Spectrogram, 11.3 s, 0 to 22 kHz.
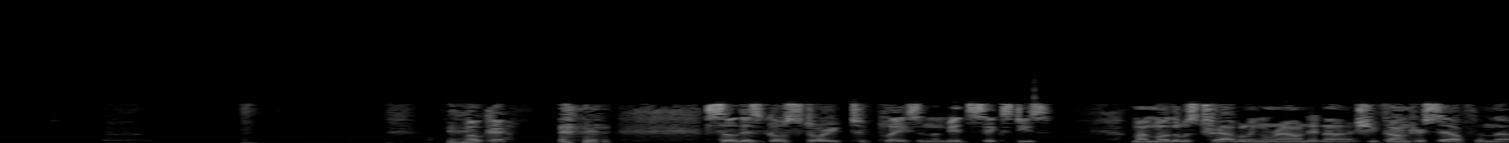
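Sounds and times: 
deep breath: 0.0s - 2.0s, 2.8s - 3.3s, 4.6s - 5.3s, 8.0s - 8.5s
speech: 3.4s - 11.3s.

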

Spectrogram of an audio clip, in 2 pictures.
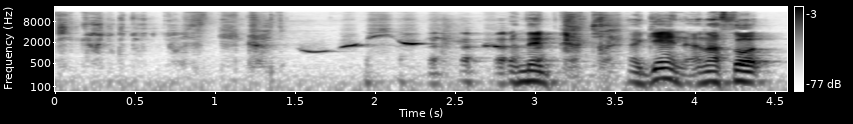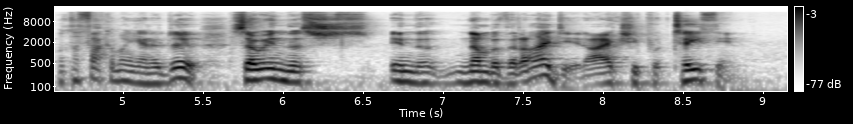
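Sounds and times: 
person whistling a wavering melodic phrase: 1.6s - 2.8s
laughter: 2.4s - 2.9s
speech: 2.8s - 9.0s.

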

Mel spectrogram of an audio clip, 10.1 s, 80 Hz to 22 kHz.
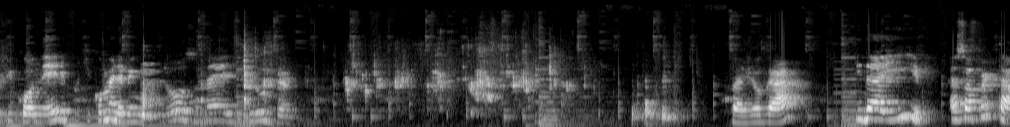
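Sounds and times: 
speech: 0.0s - 3.8s, 7.3s - 10.1s
water pouring into a blender jar: 2.4s - 6.8s.

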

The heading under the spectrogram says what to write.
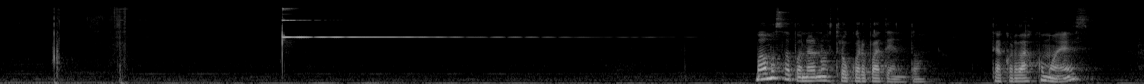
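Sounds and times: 
mindfulness bell ringing with a clear pure tone: 2.8s - 7.5s
speech: 7.6s - 9.4s, 10.0s - 11.0s.

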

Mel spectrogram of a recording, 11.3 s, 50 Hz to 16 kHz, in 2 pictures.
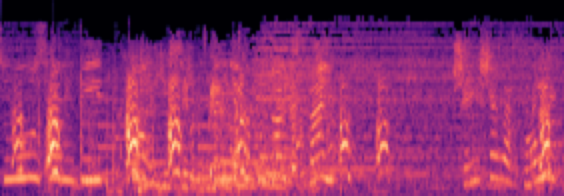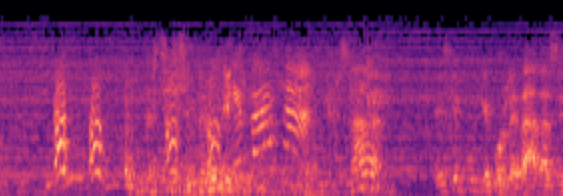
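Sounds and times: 
laughter: 0.0s - 3.9s, 5.4s - 9.6s
dog barking loudly: 0.0s - 4.0s, 5.4s - 5.6s, 6.2s - 7.4s
speech: 0.0s - 11.2s.

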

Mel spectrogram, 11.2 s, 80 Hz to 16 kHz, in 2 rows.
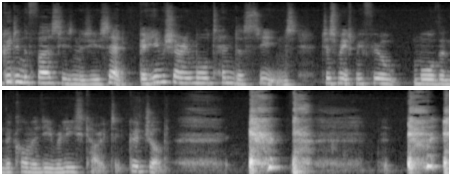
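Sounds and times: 
speech: 0.0s - 8.1s
person coughing harshly: 8.7s - 9.8s, 10.4s - 11.1s.

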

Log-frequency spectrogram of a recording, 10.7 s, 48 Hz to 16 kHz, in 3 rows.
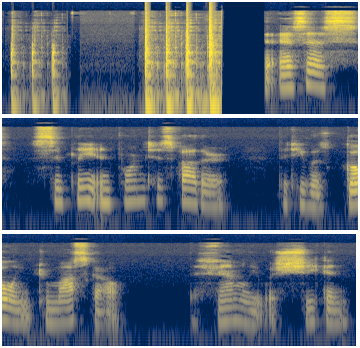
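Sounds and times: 
heavy pounding on a door: 0.0s - 0.7s, 1.4s - 2.2s
speech: 2.7s - 8.4s, 9.0s - 10.6s.

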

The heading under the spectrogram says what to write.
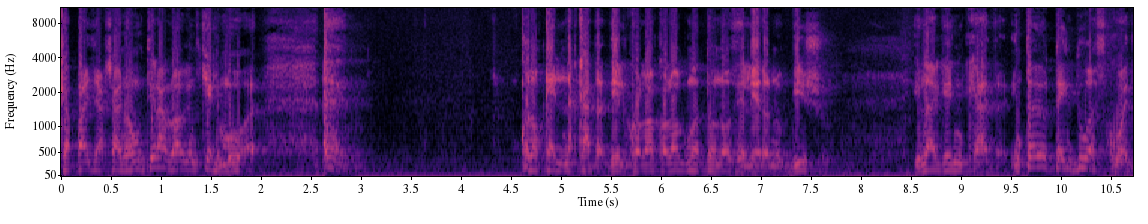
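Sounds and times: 
speech: 0.0s - 3.1s, 4.6s - 7.8s, 8.5s - 10.7s
person coughing: 2.5s - 3.1s.

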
